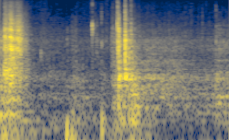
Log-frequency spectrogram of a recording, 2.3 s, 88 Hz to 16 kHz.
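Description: A large kitchen drawer in a 2021 Airstream Classic 30RBQ trailer slides and shuts, giving a short rolling rasp and a couple of close, sharp knocks in a quiet room.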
